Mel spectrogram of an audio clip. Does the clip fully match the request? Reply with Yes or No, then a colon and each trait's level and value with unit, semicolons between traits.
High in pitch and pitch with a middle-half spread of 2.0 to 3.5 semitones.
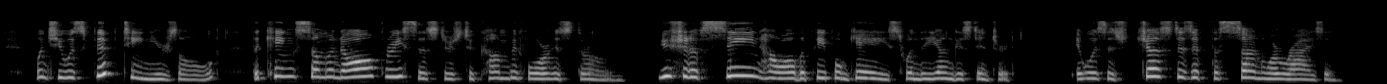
No: very high, 280 Hz; average, 5.2 semitones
